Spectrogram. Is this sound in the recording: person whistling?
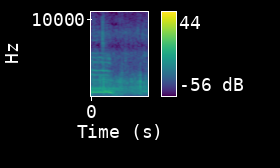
no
